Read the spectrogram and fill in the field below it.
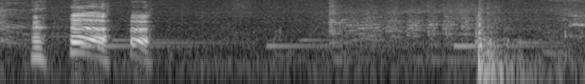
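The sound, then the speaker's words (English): A large truck engine cranks and turns over with a sudden loud burst near the end, following a few short tonal squeaks and a low steady hum. “The truck's so big, you got to have a running board to get in.”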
